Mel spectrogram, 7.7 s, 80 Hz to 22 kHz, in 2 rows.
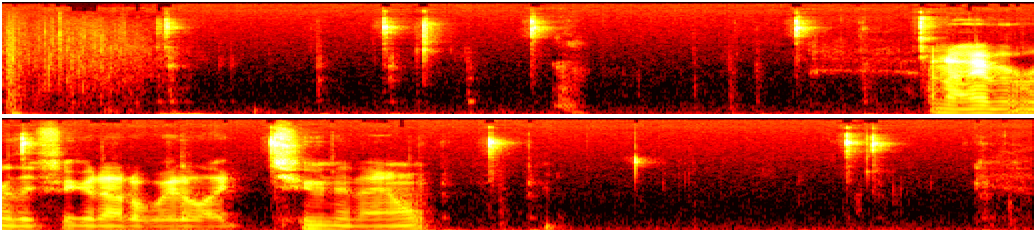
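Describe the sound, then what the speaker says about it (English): Clicks from a mechanical keyboard sit right next to the microphone during a 7 Days to Die: Darkness Falls gaming session, sharp scattered taps spread through the stretch while someone talks in the middle. "it leans very close to my mechanical keyboard, and that's why you guys hear clicking so much"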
